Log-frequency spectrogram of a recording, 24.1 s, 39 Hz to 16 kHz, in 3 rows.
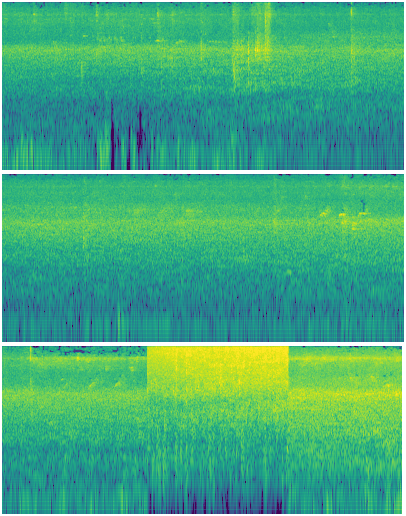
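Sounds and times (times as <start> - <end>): wind buffeting microphone: 0.0 - 5.4, 16.5 - 24.0
wind hiss: 15.4 - 24.0.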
